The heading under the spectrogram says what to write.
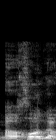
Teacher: خا حروف مستعلیہ میں سے پر پڑھیں گے، را کو پر زبر ہے، را کو پر پڑھیں گے۔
